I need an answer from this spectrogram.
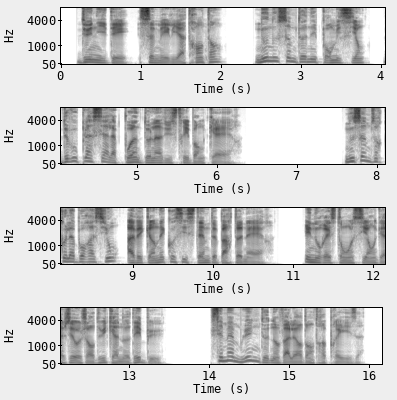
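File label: corporate, female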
